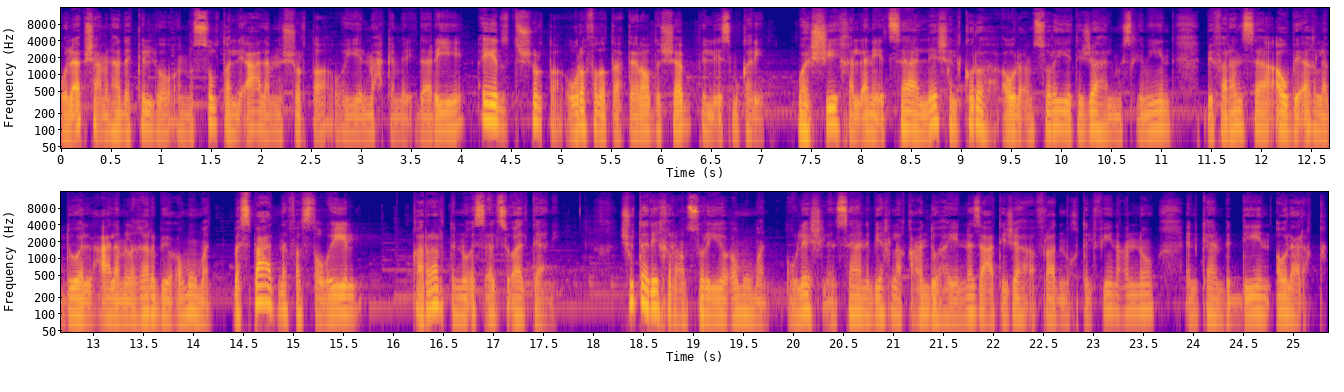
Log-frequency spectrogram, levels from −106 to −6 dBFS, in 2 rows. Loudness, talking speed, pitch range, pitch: -30 LUFS, 155 wpm, 90-110 Hz, 100 Hz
